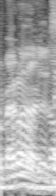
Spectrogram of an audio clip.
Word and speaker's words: Manetti Bros.: Quindi, no, Bros si legge Brothers.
